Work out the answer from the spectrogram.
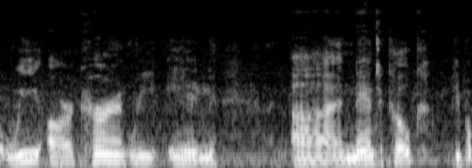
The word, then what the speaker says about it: Nanticoke: But, uh they call it they say Nanticoke, but it's Nanticoke. I'll put it up on screen here so you can see how it's spelled, and then you'll hear the difference in how it's pronounced.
